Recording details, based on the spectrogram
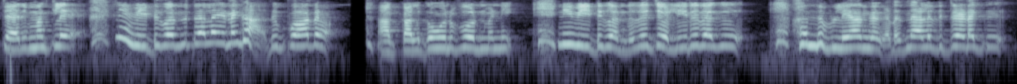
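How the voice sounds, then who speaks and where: Woman playing a worried mother, very high voice, pleading, tearful. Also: fast. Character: anxious village mother, fretting over her son.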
